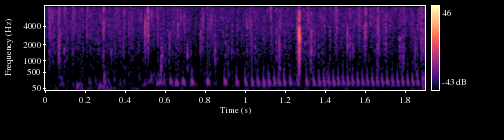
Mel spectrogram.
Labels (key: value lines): label: biophony, grouper groan
recorder: SoundTrap 300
